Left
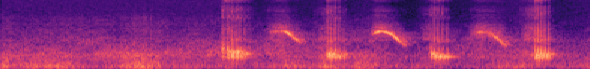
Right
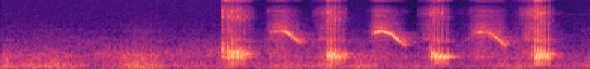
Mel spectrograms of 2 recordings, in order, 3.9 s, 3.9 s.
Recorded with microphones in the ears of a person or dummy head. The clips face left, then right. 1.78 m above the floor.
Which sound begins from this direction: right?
Snoring, at 1.5 s.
